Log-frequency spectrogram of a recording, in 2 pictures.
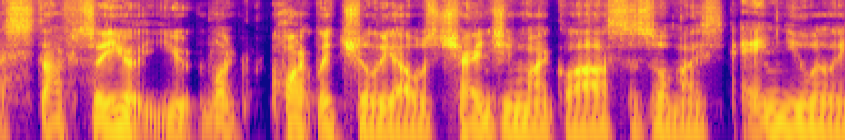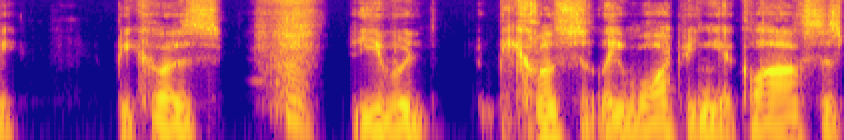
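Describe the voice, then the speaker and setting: A low-pitched Australian man, croaky with a cold, with a gravelly, bright edge to his voice. He rambles casually to the camera with plenty of ums and restarts. The sound is dry and close. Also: dry recording. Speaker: vlogger. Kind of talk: casual vlog talk to camera. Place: outdoors in a quiet park.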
